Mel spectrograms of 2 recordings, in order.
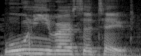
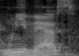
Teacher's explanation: But this is pronounced here, Universität. And notice that R sound in there, univers, is really small.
